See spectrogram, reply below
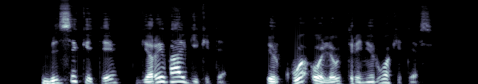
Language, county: Lithuanian, Vilnius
